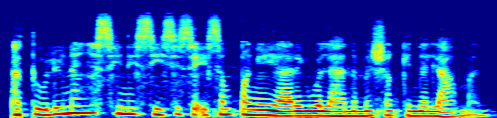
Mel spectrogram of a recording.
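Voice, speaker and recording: An actress playing a devoted young wife in a radio drama, speaking earnestly and tenderly. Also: female voice, lowish voice, fast talker, warm tone, dry recording, clean studio sound, natural voice. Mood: earnest, confiding.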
